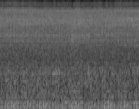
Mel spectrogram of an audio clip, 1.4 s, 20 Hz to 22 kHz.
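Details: Ford 289 V8 with a rebuilt Autolite 2100 carburetor: deep, steady rumble at idle with even pulses and no misses or rattles; vacuum gauge reads 21 inches, a healthy idle.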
